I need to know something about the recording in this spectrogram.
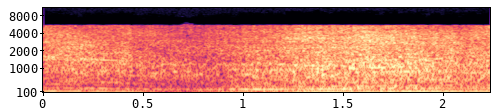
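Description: Toyota pickup truck driving, its engine running with a steady low drone over road and wind noise, growing a little louder about halfway through.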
